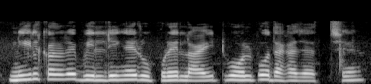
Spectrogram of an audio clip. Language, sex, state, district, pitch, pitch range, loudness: Bengali, male, West Bengal, Alipurduar, 200 Hz, 190-215 Hz, -13 LUFS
